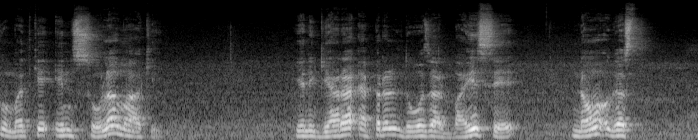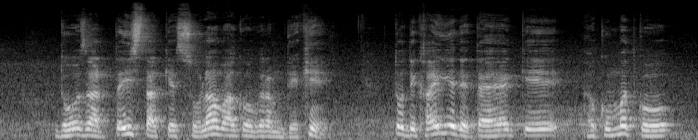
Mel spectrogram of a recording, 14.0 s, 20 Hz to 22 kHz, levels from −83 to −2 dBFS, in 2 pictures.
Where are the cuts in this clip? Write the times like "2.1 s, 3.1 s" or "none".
none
